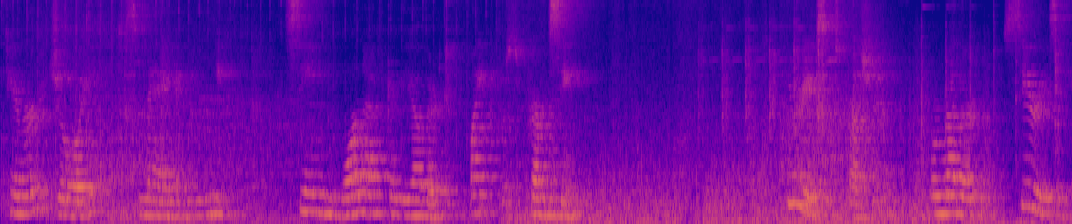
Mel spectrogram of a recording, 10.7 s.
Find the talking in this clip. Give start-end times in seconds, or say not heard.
0.1-5.9, 7.8-10.6.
